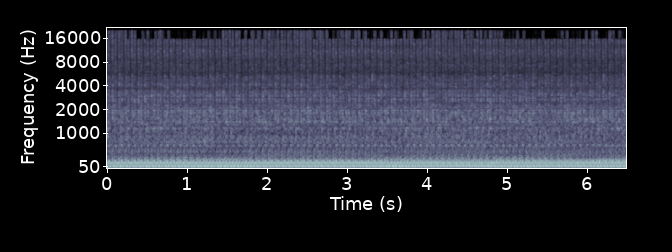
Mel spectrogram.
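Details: 2020 Harley-Davidson Softail Street Bob with newly installed Two Brothers Racing 2-1 Shorty Turnout stainless exhaust: deep, loud, even lumpy idle at about three pulses a second, no misfires or ticks; much louder and deeper than stock, healthy V-twin.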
